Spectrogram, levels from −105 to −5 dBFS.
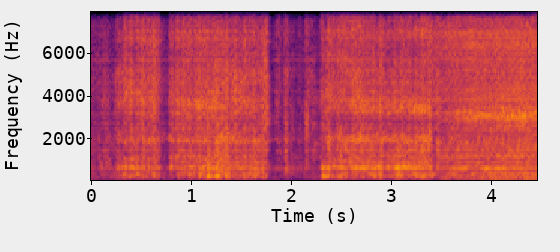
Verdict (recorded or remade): remade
